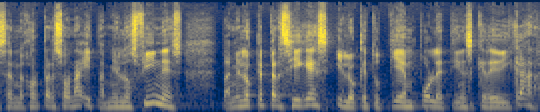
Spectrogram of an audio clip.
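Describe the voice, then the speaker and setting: The voice belongs to a man. The background is silent, making for a very clean recording. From Mexico, Guadalajara (Jalisco). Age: 60s. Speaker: architect. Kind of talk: interview conversation. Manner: halting, with repetitions.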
